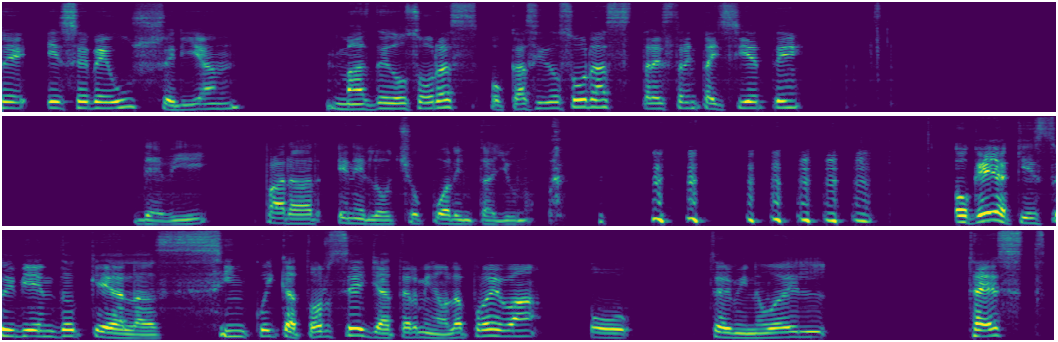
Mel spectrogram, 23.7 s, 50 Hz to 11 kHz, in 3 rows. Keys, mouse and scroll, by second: 8.4 click.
